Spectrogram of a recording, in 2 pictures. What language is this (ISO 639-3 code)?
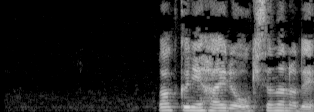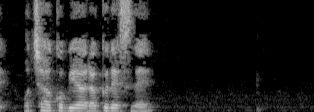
jpn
